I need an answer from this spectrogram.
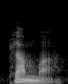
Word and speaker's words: plumber: the now pmer pmer the B is silence so we don't say the b pmer Plummer that's the plumber the stress is on the first one Plum plumber plumber is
